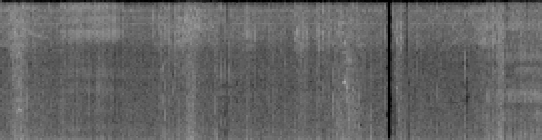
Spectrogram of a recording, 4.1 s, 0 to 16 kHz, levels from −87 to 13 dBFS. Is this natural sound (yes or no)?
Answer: yes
